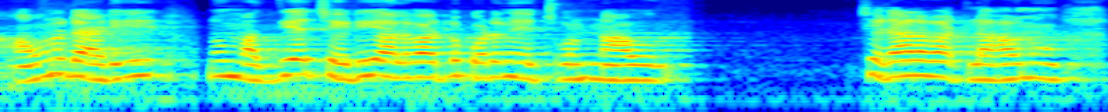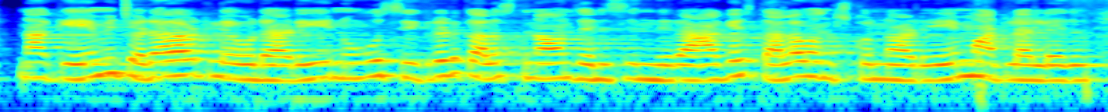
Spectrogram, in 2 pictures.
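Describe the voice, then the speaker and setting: A woman's voice: mid-range voice, long reverb tail, slight background noise. A woman reading a novel aloud, voicing all the dialogue in her own voice with small restarts. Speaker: novel reader.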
